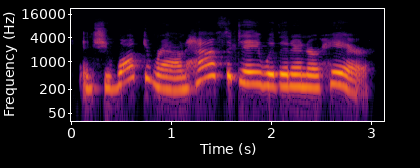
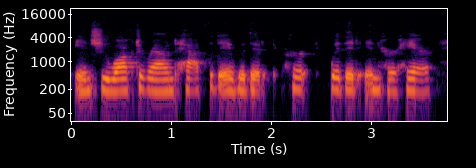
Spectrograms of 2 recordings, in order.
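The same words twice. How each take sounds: First: Higher voice reading the speech bubble; character voice. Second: Said in the usual way. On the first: Acted. Librarian reads the bubble in a higher kid voice. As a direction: voice the gossiping kid. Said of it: "I'm just gonna pause". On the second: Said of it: "I wanna point out".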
